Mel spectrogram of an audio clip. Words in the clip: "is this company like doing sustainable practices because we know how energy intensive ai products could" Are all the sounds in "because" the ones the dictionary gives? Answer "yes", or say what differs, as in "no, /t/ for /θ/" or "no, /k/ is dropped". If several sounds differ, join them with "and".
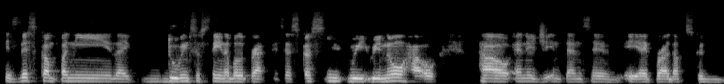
no, /z/ is dropped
